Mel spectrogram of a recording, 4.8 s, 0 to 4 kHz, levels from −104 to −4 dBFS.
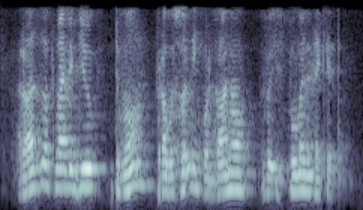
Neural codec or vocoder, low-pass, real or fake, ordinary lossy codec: codec, 16 kHz, 1.1 kbps, Voila-Tokenizer; 3.6 kHz; fake; AAC, 16 kbps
